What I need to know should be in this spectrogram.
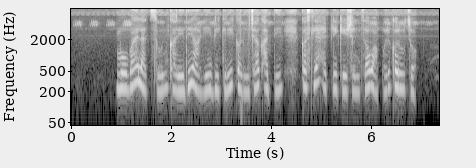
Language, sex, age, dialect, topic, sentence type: Marathi, female, 25-30, Southern Konkan, agriculture, question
